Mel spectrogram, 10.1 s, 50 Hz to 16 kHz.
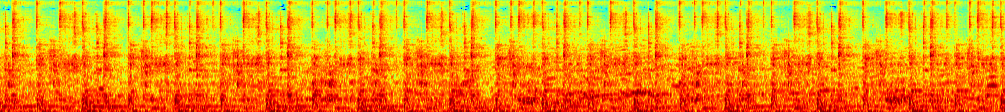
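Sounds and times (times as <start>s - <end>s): loud techno music: 0.0s - 10.0s.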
